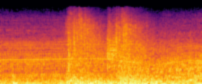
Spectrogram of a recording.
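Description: A mounted machine gun fires a rapid burst.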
